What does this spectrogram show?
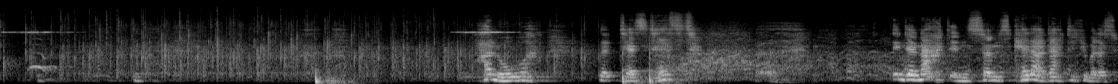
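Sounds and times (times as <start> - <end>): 
audience applause: 0.0 - 6.0
laughter: 0.8 - 2.1, 6.3 - 11.1
speech: 1.3 - 1.5, 4.8 - 7.1, 8.9 - 11.1.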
